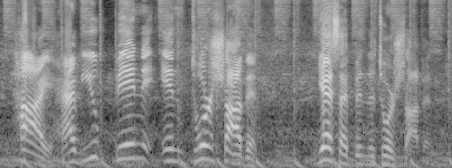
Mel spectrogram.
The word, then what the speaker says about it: Tórshavn: They pronounce like the way it's pronounced is like Tórshavn.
